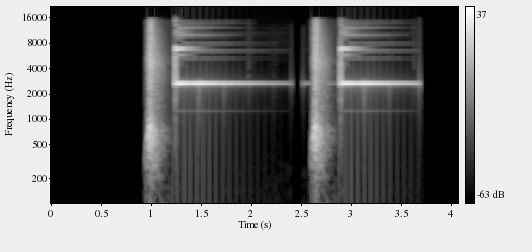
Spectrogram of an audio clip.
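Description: Two subscribe-button sound effects about a second and a half apart, each a short sharp hit followed by a single high notification ding that fades and then cuts off.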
